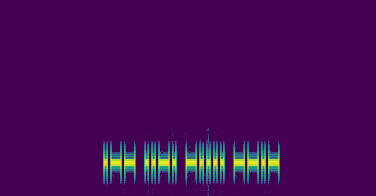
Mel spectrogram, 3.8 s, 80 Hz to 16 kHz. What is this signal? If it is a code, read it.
Morse code, heard as a keyed tone, about 36 wpm, 700 Hz. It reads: WF6Q
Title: USA Call Signs - 4 Characters - Repeated 3x - 35wpm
